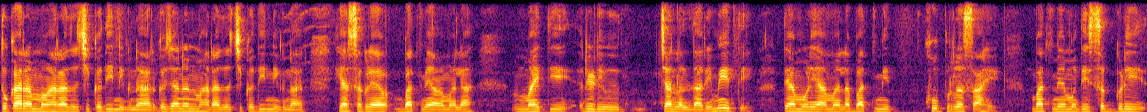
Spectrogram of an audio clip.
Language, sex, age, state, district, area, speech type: Marathi, female, 60+, Maharashtra, Osmanabad, rural, spontaneous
